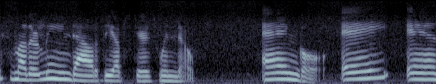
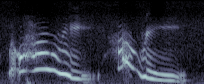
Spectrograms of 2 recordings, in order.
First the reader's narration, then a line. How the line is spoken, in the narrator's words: cried Mink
